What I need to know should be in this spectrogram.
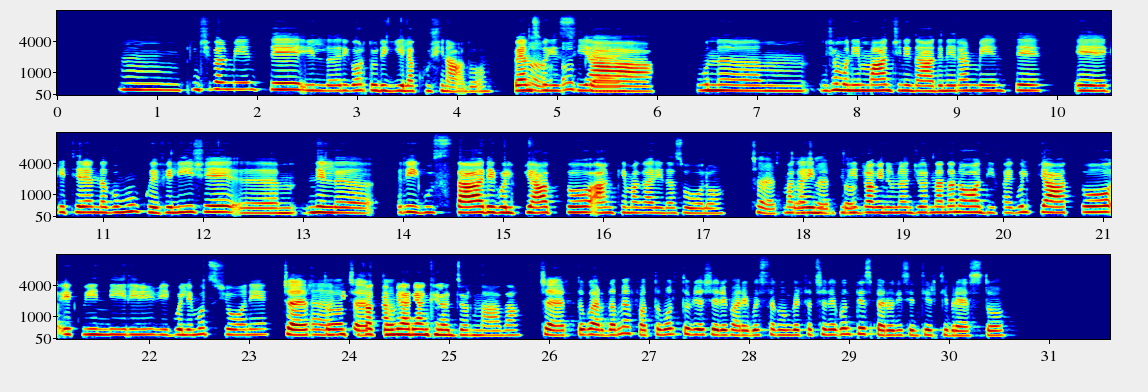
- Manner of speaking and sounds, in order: other background noise; tapping
- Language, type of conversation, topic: Italian, podcast, Quali sapori ti riportano subito alle cene di famiglia?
